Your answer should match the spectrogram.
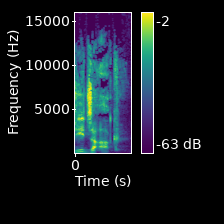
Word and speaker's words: Yitzhak: And the name Isaac in Hebrew is an onomatopoeia, because it is pronounced Yitzhak, which sounds a bit like laughing, a bit like a kookaburra, Yitzhak.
